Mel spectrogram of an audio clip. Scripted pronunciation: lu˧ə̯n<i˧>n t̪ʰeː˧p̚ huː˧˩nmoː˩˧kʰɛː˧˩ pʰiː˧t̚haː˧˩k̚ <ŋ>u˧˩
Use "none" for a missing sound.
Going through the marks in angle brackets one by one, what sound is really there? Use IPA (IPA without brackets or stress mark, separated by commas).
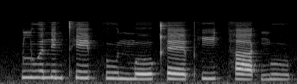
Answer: e˧, ŋ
